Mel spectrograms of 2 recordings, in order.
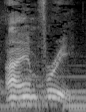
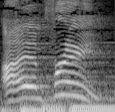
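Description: First: It is said quietly, with little passion. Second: It is yelled loudly, with great passion.

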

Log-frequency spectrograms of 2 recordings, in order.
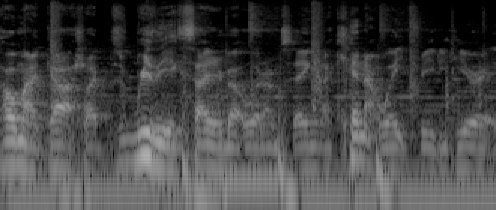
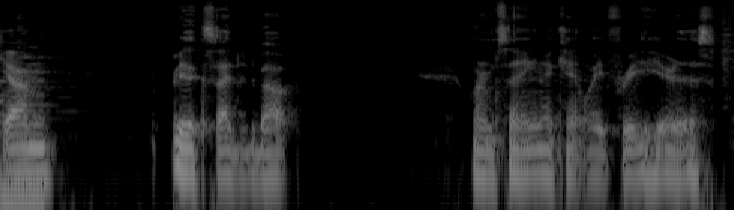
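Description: First: It is said with lively, high energy. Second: It is said flatly, with low energy.

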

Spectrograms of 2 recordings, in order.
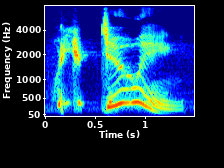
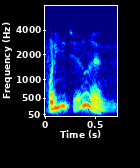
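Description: First: It sounds frustrated, like a scolding parent. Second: It sounds gentle, like an invitation to talk.

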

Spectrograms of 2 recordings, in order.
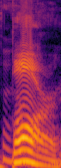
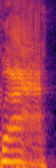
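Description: First: The r sound at the end is pronounced. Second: The r sound at the end is dropped. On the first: The speaker calls it right. "It's bar" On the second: The speaker calls it wrong. "not bah"

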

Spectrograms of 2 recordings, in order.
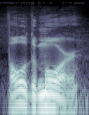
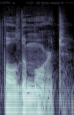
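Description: First: The name ends without a T sound. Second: The name ends with an audible T sound. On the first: The speaker calls it right. "there's a T in his name. You're not supposed to say it" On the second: The speaker calls it wrong. "It's not"

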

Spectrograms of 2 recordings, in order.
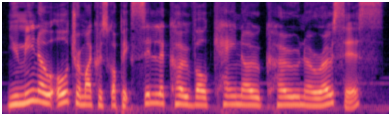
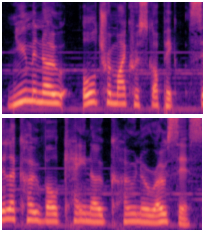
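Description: First: The word flows as one smooth unit. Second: The word is broken into separate chunks. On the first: The speaker calls it right. "better that time" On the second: The speaker calls it wrong. "It sounded like a few words the way I said it"

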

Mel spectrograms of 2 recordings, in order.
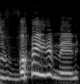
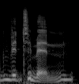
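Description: First: The word is said with an American pronunciation. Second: The word is said with a British pronunciation. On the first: "It's vitamin" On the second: "British, I feel like it would be like vitamin"

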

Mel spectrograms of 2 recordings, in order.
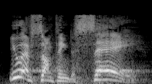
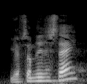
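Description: First: It is said as a bold exclamation. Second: It is said as a rising question.

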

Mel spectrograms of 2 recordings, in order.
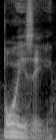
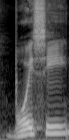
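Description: First: The middle consonant is a buzzing z sound. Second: The middle consonant is a hissing s sound. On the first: The speaker calls it wrong. "not a Z" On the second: The speaker calls it right. "it's with an S"

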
